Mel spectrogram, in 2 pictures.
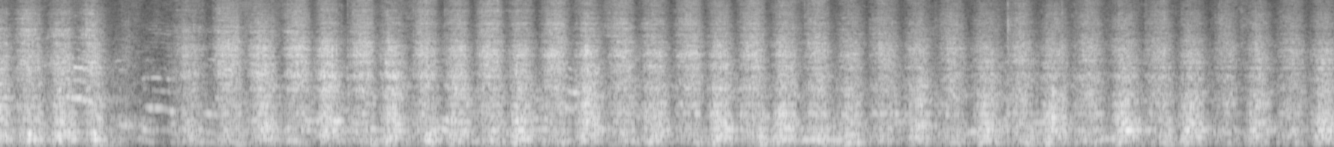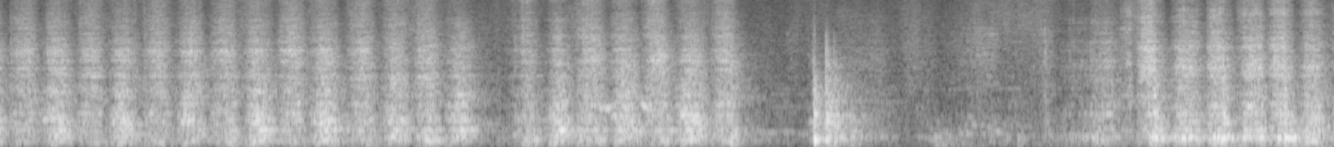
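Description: A hand tool scrapes rapidly and steadily against wood.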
